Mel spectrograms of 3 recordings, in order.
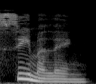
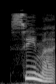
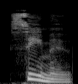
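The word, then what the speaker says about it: Sima: It is not pronounced simu. Instead, the first syllable rhymes, roughly speaking, with the English word uh the second syllable roughly rhymes with more. So together, it's sort of like sumo.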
